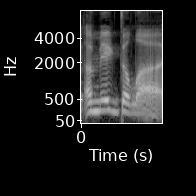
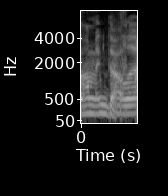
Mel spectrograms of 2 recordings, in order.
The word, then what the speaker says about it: amygdala: But I was just waiting for her to say amygdala and she was like amygdala. And I was like, no, because like just the emphasis is on the wrong syllable than what we're used to.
